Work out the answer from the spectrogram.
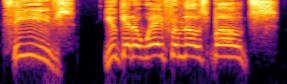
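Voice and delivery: loud, very high accusing yell. A narrator's reading. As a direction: yell it at thieves from afar.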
